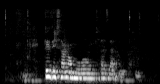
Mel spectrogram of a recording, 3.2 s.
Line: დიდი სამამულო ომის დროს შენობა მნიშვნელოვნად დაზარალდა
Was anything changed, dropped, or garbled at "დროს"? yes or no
yes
